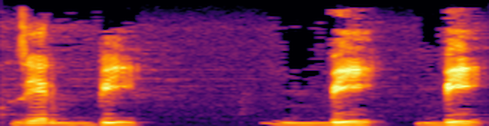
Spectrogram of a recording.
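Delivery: slow drawn-out بی with the voice dipping down; teaching the zer "bi" sound slowly; zer sound demo. Shown as a demonstration. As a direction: stretch بی and let the voice fall. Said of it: "دیکھیے آواز نیچے کو جا رہی ہے".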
